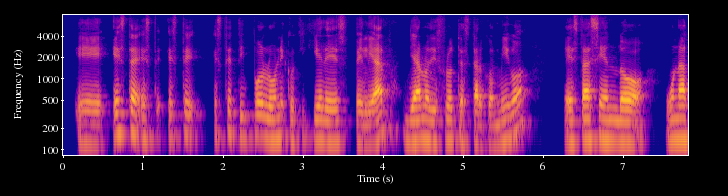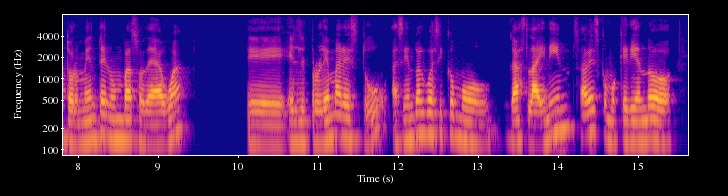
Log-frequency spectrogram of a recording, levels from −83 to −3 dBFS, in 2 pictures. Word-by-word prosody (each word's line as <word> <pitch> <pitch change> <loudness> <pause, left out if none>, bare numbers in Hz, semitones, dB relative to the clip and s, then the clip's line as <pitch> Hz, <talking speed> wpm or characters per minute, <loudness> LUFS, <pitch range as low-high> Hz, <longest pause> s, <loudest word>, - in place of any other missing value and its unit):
eh, 115 -1 -6
esta 165 +1 +1
este 140 0 -8
este 155 0 -9
este 160 +2 -10
tipo 150 -1 -3
lo 140 -2 0
único 135 -2 -6
que 130 - -22
quiere 135 -3 -2
es 125 0 -9
pelear, 120 +7 +1
ya 130 -2 +5
no 135 - 0
disfruta 130 +2 -5
estar 115 -1 -1
conmigo, 125 +6 -3 0.4
está 125 +2 +3
haciendo 130 -3 +2 0.2
una 140 0 +3
tormenta 125 +4 -1
en 155 - -2
un 135 0 -3
vaso 135 -3 +3
de 115 -1 +4
agua, 115 0 +2 0.7
eh, 110 -1 -1
el 125 0 -4
del 125 0 -7
problema 135 +6 +2
eres 140 -1 -2
tú, - - -7
haciendo 140 +3 -3
algo 165 +1 +2
así 160 0 -5
como 125 -7 -1
gaslighting, 140 - +3
¿sabes? 185 -2 +1
Como 125 -5 -6
queriendo 125 -1 +2
135 Hz, 155 wpm, -23 LUFS, 125-145 Hz, 0.7 s, ya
